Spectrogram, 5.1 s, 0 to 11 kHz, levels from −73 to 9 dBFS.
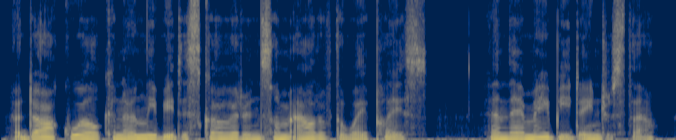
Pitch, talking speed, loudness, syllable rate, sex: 215 Hz, 235 wpm, -16 LUFS, 6.5 syllables/s, female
